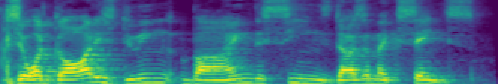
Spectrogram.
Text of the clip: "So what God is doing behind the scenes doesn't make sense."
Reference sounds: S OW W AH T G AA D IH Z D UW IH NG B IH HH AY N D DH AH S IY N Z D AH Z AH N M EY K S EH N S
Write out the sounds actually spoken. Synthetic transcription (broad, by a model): S OW W AH T G AA D IH Z D UW IH NG B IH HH AY N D DH AH S IY N Z D AH Z AH N M EY K S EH N S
